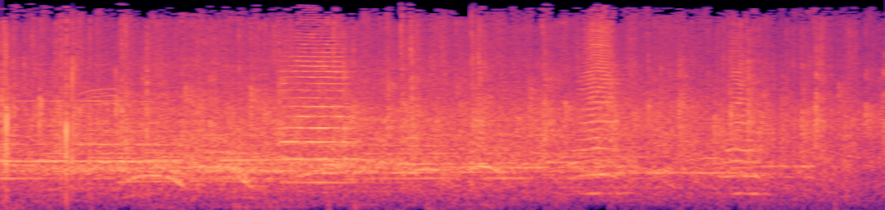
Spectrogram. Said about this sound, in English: Give the Lord a clap and a shout and preach.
